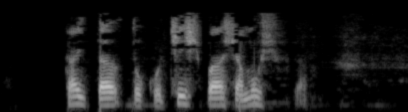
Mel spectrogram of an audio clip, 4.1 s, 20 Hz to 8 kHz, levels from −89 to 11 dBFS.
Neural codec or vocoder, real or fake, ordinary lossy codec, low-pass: none; real; MP3, 24 kbps; 7.2 kHz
